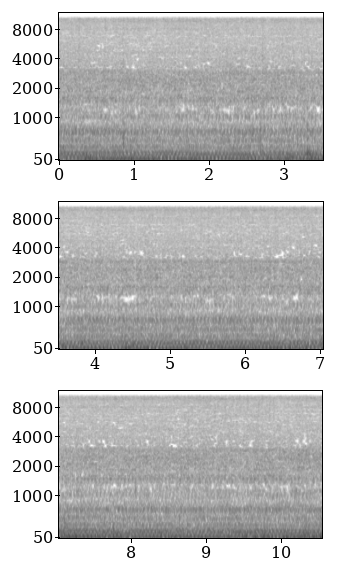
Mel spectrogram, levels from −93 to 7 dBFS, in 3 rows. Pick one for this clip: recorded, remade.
recorded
